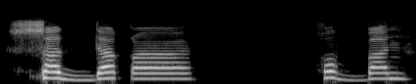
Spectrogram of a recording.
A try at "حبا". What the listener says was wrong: Even a bit longer. Hubban.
